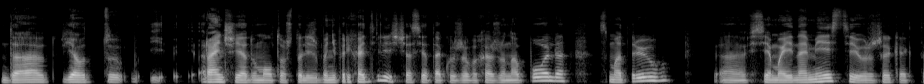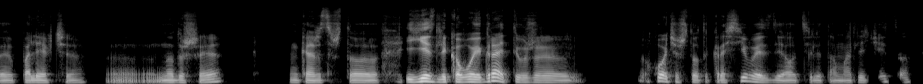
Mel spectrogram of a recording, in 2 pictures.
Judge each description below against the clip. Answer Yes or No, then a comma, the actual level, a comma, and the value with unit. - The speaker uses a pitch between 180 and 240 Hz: No, low, 105 Hz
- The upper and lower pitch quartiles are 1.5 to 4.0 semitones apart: Yes, average, 2.9 semitones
